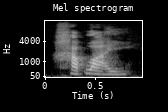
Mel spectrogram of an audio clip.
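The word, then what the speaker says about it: Hawái: hear how that sounds Hawai ha ha with a very strong initial Hawai and the W has a go sound goo haai haai we find that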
